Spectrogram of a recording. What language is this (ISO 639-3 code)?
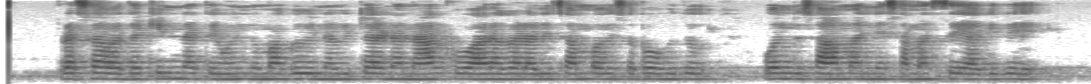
kan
